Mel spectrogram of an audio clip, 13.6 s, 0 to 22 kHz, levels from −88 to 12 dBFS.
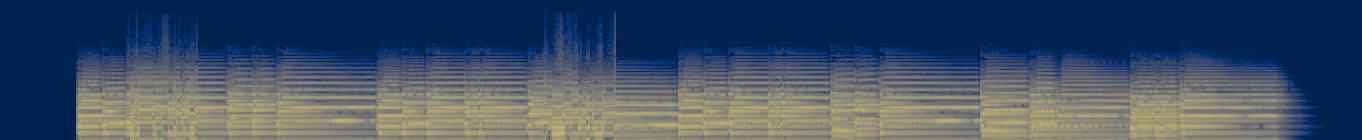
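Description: From 1.26 to 1.96 s, and again from 5.43 to 6.14 s, the sound collapses into a rigid, metallic buzz pitched at 134 Hz: robotic sound from repeated short buffers. The likely cause is audio arriving too seldom, so playback loops the last fragment of roughly 7.5 ms and skips real material for most of each stretch. That fixed loop length imposes the steady 134 Hz tone while the underlying sound still moves roughly beneath it.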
